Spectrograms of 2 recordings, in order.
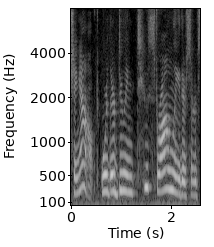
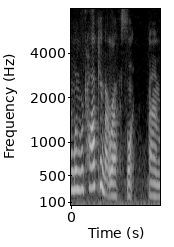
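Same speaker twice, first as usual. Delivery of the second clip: ordinary talk, nothing marked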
